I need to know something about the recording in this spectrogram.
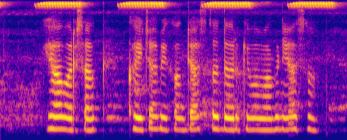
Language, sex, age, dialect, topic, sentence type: Marathi, female, 18-24, Southern Konkan, agriculture, question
